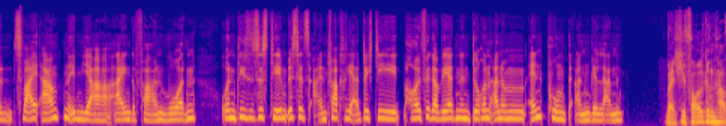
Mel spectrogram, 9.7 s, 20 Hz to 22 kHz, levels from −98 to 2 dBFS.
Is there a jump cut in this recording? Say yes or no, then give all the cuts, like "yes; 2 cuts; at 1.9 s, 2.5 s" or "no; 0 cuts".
no; 0 cuts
